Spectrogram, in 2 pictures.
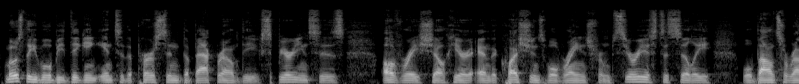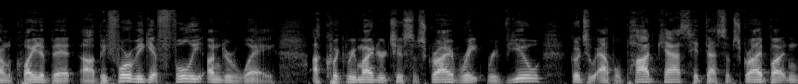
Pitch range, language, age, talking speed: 90-110 Hz, English, 30-49, 190 wpm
